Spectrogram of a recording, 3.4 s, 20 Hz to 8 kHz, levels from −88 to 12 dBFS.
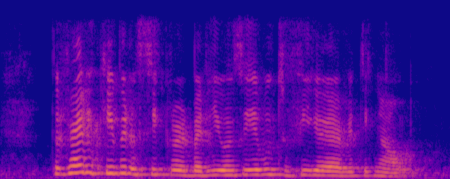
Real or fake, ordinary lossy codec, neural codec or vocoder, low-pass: fake; none; codec, 16 kHz, 4.8 kbps, FACodec; 7.2 kHz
